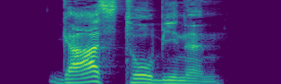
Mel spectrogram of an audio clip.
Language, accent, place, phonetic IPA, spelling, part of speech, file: German, Germany, Berlin, [ˈɡaːstʊʁˌbiːnən], Gasturbinen, noun, De-Gasturbinen.ogg
- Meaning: plural of Gasturbine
